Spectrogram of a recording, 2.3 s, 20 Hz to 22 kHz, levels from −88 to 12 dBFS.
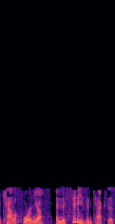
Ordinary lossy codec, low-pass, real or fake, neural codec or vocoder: MP3, 24 kbps; 3.6 kHz; fake; vocoder, 44.1 kHz, 128 mel bands, Pupu-Vocoder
